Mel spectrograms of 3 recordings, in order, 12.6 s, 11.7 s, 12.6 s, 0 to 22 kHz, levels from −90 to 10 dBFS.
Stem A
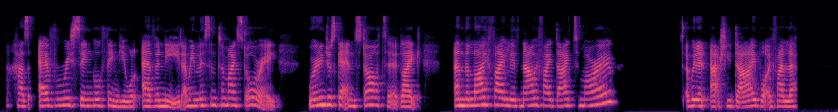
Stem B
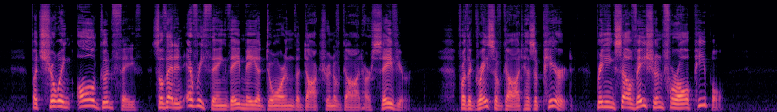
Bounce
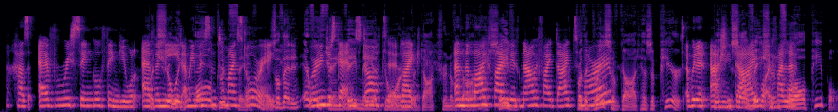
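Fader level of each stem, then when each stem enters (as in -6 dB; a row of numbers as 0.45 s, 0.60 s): -2.5 dB, -8.5 dB; 0.00 s, 1.75 s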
